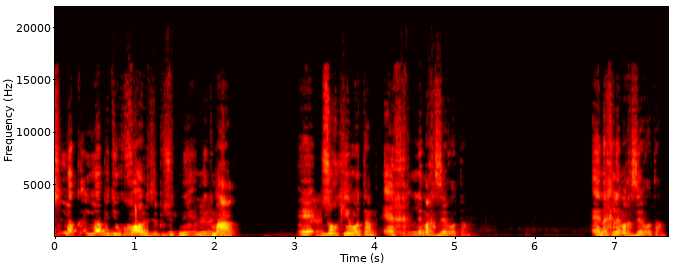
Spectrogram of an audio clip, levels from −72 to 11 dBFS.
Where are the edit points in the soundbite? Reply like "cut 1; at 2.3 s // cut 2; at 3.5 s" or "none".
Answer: cut 1; at 1.2 s // cut 2; at 3.3 s // cut 3; at 4.1 s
